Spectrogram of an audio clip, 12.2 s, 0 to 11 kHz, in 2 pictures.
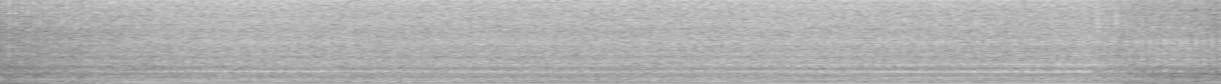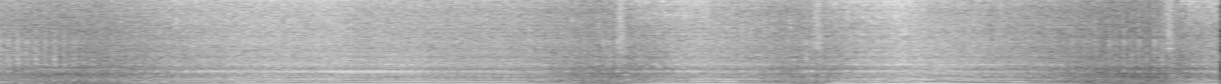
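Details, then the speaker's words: Holden/Chevy Cruze 1.8 F18D4 warming up after a head gasket replacement for coolant in the oil, a pressurised cooling system and a misfire. A steady, even idle, slightly fast, then quick throttle blips that rise and fall cleanly with no knock or tick. "so far so good um engine started quickly it's idling smooth it's idling a little bit fast but that idle will settle down soon enough"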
